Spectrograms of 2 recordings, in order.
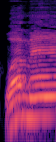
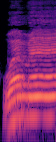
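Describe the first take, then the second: No difference in how they are said.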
